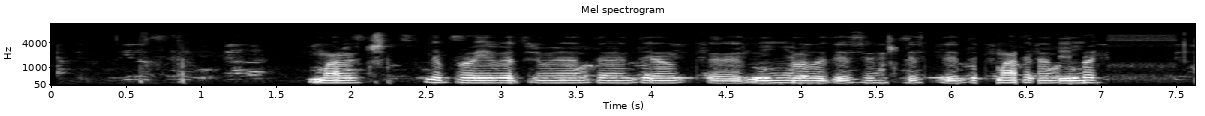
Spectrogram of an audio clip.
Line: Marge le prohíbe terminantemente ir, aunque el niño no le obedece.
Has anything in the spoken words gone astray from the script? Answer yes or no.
yes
